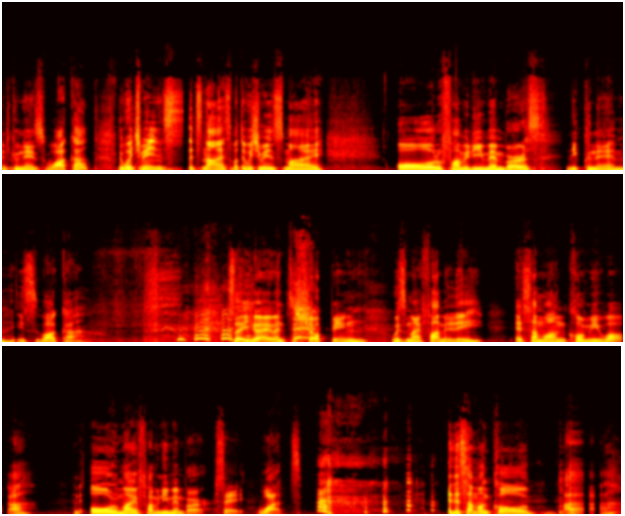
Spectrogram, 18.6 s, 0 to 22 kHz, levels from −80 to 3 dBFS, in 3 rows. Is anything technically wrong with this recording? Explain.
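Yes. The audio has AAC frame loss with concealment at 1.71 to 1.84 s, 5.49 to 5.71 s, 9.78 to 9.82 s, 12.29 to 12.54 s, and 17.99 to 18.47 s. Compressed frames went missing. The decoder patched each gap from the last good spectrum. Each patch sounds like a brief smeared, noisy blur. The final event is scattered, with its longest dropout around 150 ms.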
